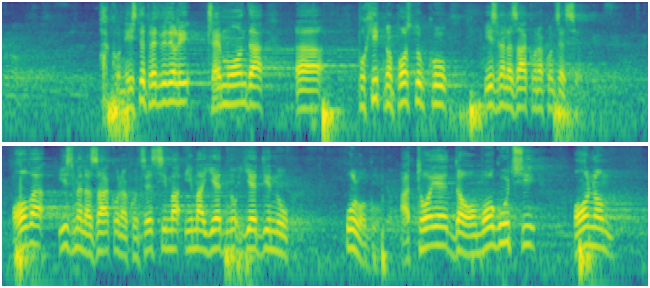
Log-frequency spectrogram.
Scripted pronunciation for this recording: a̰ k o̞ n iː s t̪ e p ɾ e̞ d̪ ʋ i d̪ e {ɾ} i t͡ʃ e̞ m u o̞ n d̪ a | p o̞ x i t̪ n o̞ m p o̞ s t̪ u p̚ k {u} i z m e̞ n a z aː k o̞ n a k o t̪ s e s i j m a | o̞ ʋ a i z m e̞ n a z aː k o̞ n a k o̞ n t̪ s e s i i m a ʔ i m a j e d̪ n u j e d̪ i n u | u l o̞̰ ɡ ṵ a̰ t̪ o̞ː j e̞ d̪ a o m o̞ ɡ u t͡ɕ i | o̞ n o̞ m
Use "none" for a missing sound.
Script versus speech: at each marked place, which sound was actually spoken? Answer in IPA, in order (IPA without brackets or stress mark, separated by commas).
l, u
